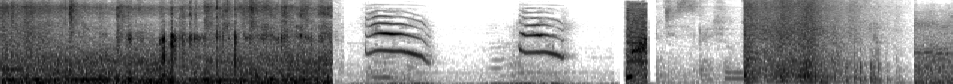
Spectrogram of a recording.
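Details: Cat from a funny compilation of cats fighting: two short, bent meows about a second apart between abrupt cuts, with loud broadband noise and a brief human voice around them.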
